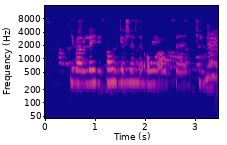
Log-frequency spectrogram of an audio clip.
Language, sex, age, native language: Icelandic, female, 12, Icelandic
